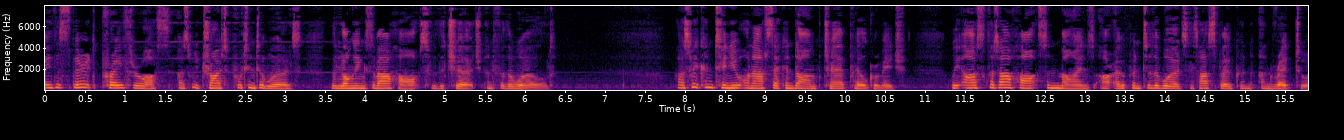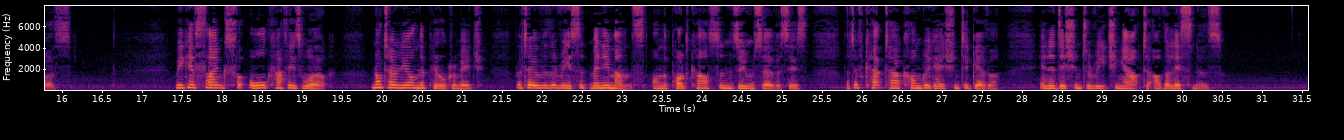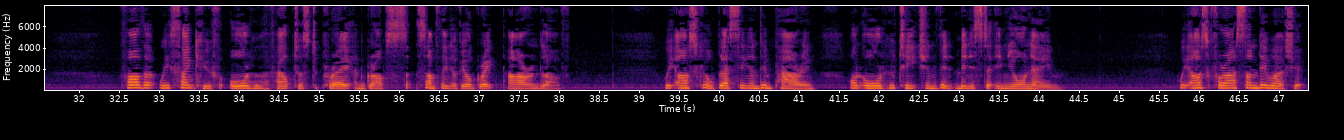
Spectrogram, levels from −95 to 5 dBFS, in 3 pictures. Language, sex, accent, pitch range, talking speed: English, female, British, 185-245 Hz, 165 wpm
